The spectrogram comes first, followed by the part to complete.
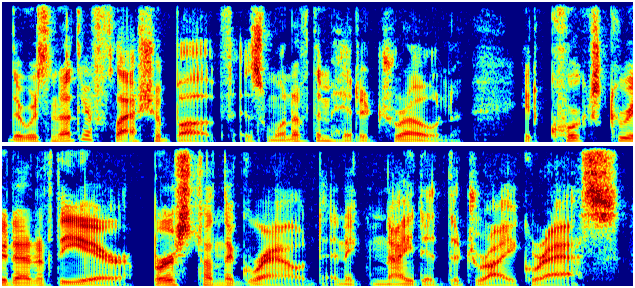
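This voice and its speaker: A man reading scripted action fiction aloud in an expressive, dramatic narrating style. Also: sits low, brisk, no echo, studio quality. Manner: expressive, shouts out characters' lines. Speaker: audiobook narrator reading own fiction podcast.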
